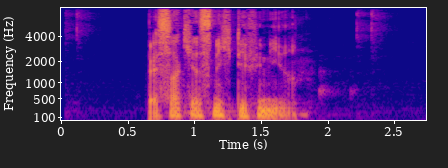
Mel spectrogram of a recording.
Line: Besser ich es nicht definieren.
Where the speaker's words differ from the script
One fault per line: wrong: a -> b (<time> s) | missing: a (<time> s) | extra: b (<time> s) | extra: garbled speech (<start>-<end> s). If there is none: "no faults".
no faults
